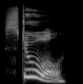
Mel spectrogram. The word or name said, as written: stool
